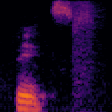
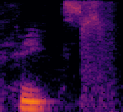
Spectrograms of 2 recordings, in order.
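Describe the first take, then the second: First: The vowel sounds closer to 'e'. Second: The vowel sounds like a clear 'i'. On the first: The speaker calls it right. "É com somzinho de E" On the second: The speaker calls it wrong. "não é fix"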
